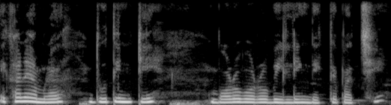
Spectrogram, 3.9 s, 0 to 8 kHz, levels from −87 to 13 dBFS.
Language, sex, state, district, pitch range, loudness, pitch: Bengali, female, West Bengal, Cooch Behar, 230-270 Hz, -13 LUFS, 245 Hz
